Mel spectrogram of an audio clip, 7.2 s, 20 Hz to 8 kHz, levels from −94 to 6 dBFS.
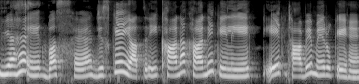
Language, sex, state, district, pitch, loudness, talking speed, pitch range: Hindi, female, Uttar Pradesh, Etah, 235 Hz, -15 LUFS, 125 wpm, 220-280 Hz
